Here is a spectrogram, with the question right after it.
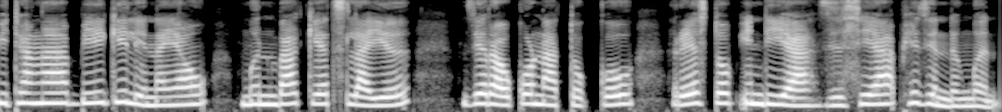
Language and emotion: Bodo, neutral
